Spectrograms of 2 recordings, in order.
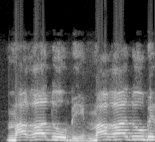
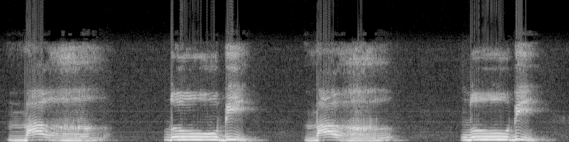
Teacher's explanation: میم کے بعد غین ہے، غین حروف مصطلحہ میں سے پر پڑھا جائے گا، لیکن اس کو پڑھتے ہوئے آپ نے ایک چیز کا خیال رکھنا ہے، میم غین زبر مغ، غین کی آواز آنی چاہیے اور کلکلا بالکل بھی نہیں آنا چاہیے۔ اگر آپ پڑھتے ہیں اس کو مغدوبی مغدوبی تو یہ غلط ہے، غین میں کلکلا ہو رہا ہے، ایسا نہیں پڑھنا، اس کو کیسے پڑھنا ہے مغدوبی مغدوبی۔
